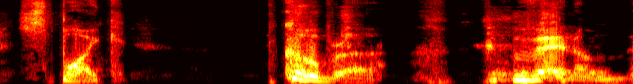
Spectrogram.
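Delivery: low, slow fighter roll call. Retold or imitated. Podcaster mocking one-name rosters, mock game-announcer voice. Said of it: "like Mortal Kombat".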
